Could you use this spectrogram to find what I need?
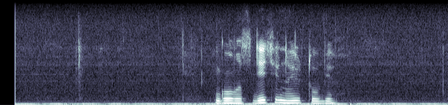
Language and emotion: Russian, neutral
